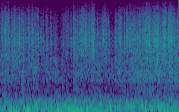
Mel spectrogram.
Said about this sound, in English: The rain, it's starting to come down. We're so lucky we got inside. Wow. My goodness. The rain looks gorgeous.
